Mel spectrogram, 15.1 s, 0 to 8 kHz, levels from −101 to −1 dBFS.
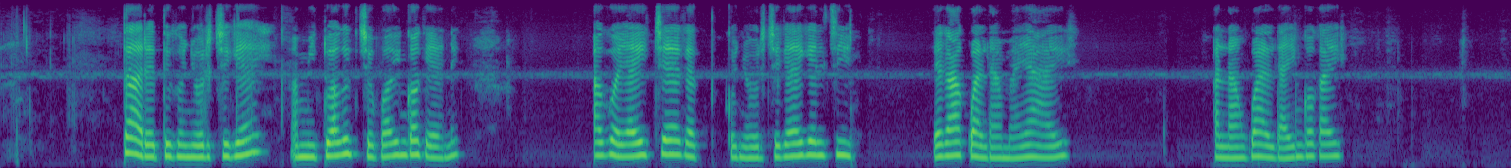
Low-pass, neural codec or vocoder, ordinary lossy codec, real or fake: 7.2 kHz; none; none; real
